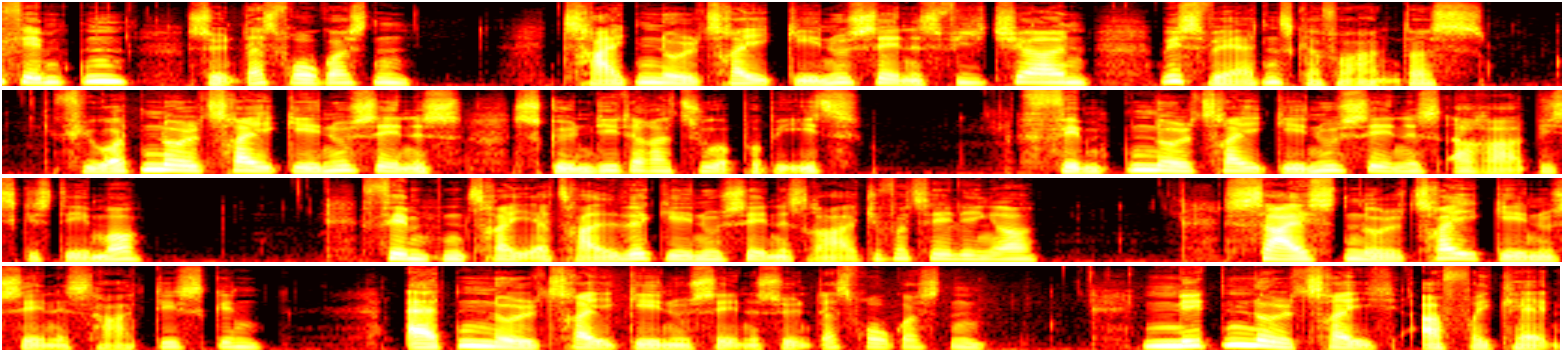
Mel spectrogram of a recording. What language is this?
Danish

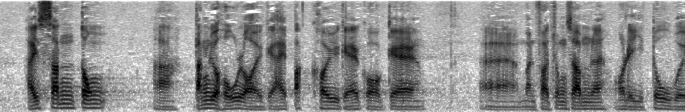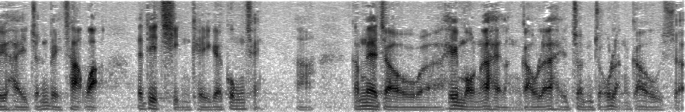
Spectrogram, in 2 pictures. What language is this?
Cantonese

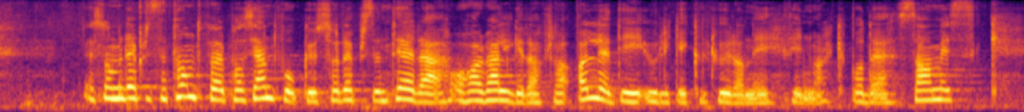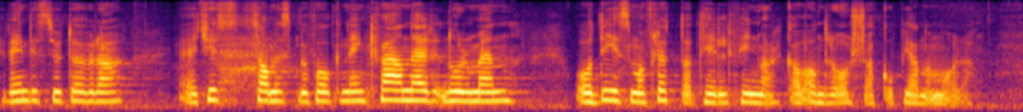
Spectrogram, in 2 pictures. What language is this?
Norwegian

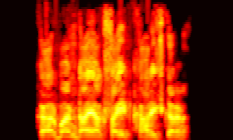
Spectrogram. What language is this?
Sindhi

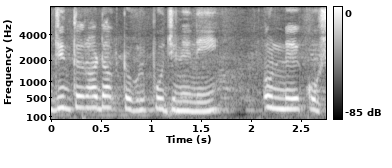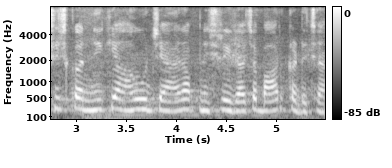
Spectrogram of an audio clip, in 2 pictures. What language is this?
Dogri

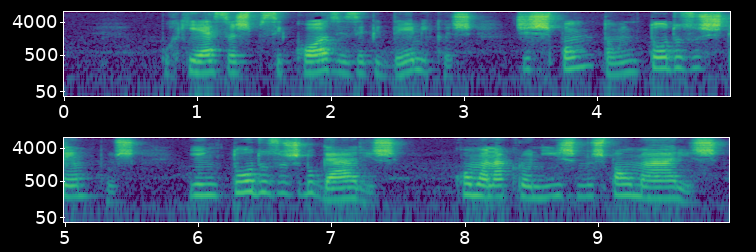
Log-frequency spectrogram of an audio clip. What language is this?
Portuguese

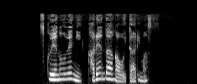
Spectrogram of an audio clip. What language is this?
Japanese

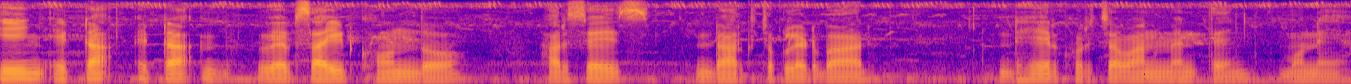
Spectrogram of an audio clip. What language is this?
Santali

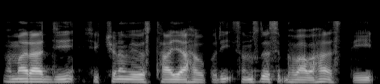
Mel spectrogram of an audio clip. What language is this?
Sanskrit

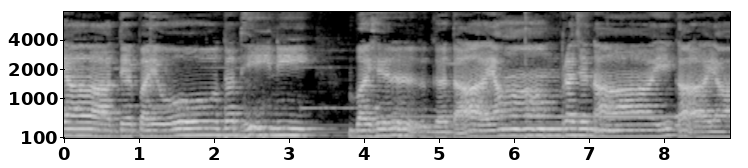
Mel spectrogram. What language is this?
Hindi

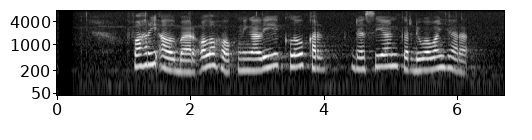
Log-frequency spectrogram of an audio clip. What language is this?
Sundanese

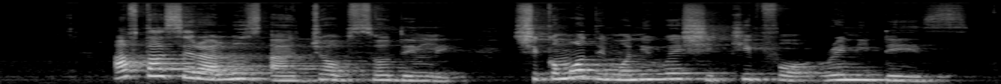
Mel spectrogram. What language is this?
Nigerian Pidgin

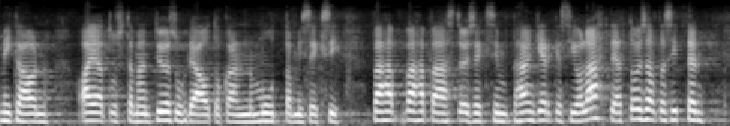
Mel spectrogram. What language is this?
Finnish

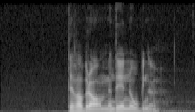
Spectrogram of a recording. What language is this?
Swedish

